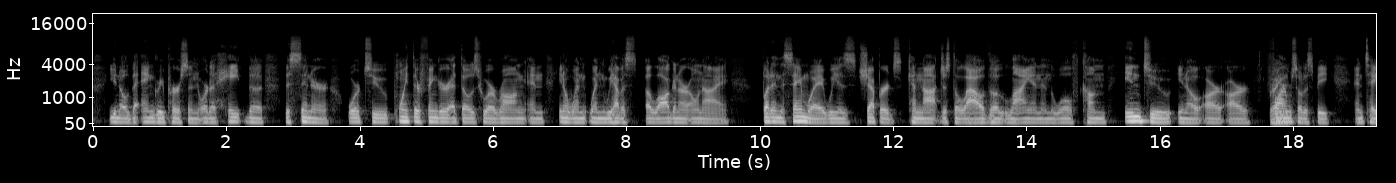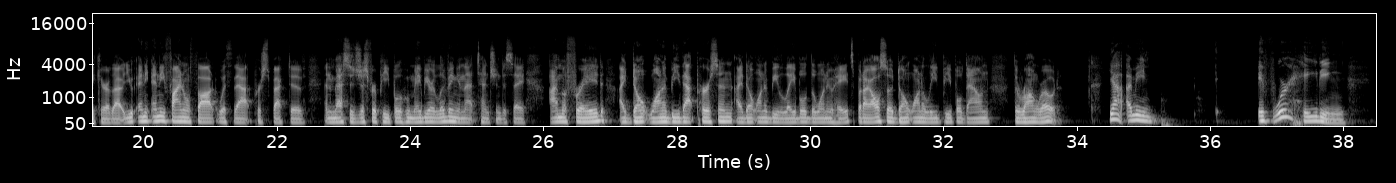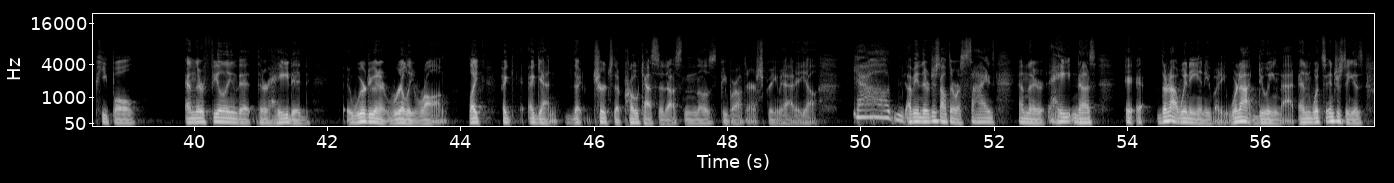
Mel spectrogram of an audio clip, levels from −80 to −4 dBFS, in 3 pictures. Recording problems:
muffled; very slightly; fading above 3.5 kHz

